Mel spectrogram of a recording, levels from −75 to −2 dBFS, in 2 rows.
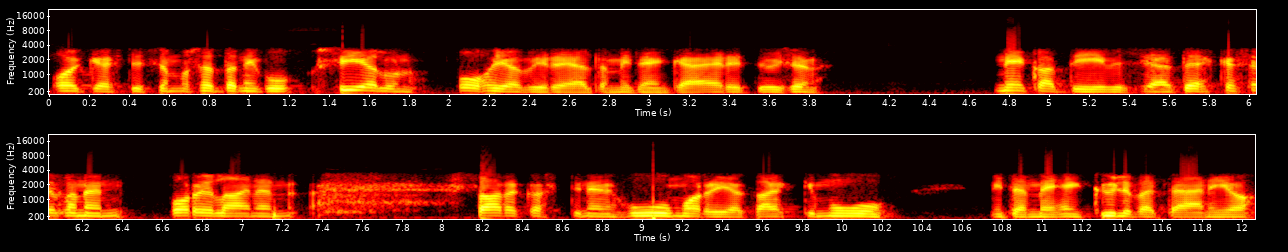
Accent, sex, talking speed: native, male, 110 wpm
